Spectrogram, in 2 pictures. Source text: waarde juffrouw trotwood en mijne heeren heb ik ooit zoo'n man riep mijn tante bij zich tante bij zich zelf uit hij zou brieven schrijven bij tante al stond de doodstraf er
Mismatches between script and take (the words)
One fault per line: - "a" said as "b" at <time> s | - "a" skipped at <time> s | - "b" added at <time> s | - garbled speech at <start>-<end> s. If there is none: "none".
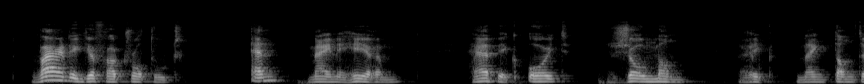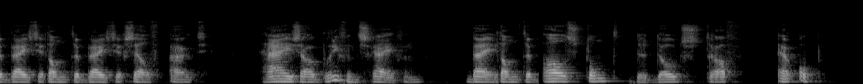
none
